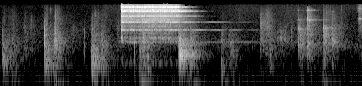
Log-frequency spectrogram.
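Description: A few heavy footsteps, then a doorbell rings for about a second and its tones fade over the next second, with one loud thump while it rings.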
